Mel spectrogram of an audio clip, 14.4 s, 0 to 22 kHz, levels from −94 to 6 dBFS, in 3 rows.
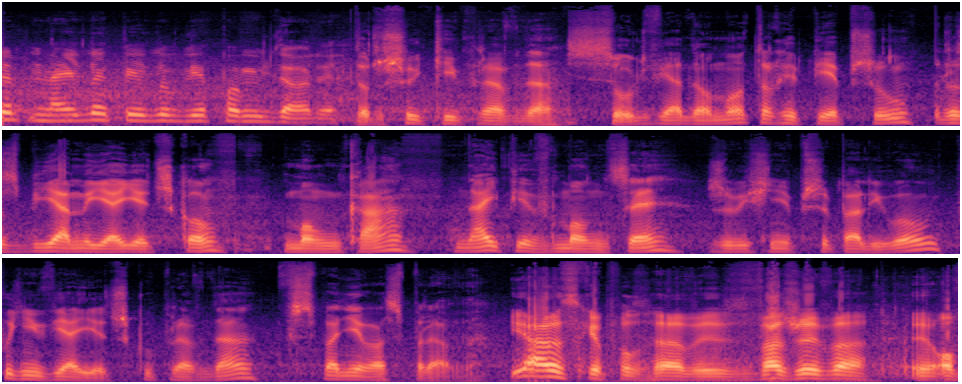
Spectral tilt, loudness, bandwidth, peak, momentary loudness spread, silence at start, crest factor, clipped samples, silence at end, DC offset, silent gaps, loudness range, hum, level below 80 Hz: -4 dB/octave; -18 LUFS; 19 kHz; 0 dBFS; 11 LU; 0 s; 18 dB; under 0.1%; 0 s; under 0.1%; none; 6 LU; none; -54 dBFS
